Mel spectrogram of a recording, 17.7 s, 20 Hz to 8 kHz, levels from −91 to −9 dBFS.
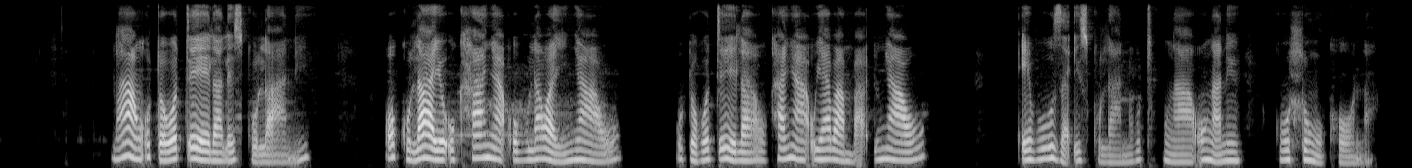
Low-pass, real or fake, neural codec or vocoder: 7.2 kHz; real; none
